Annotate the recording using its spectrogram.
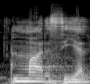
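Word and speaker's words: martial: और टी आई एल का उच्चारण क्या हो गया? सी एल। यह लिखा गया है आपका मार्शियल। इसे पढ़ेंगे दोस्तों मार्शियल।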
